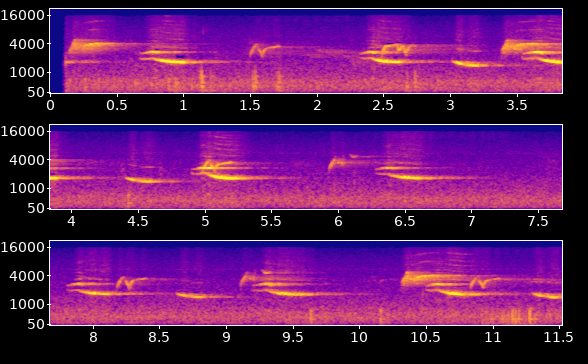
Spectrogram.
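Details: Chorister robin-chat in forest overlooking a small stream gives about ten clear see-saw contact calls, each a high whistled note dropping sharply, repeated roughly every second over faint background hiss.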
